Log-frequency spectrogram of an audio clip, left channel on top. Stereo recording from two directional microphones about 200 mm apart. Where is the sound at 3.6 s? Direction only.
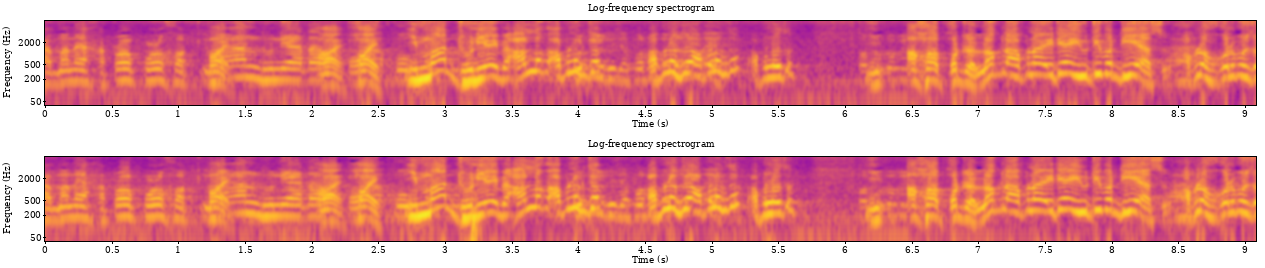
15° right (ahead or behind).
